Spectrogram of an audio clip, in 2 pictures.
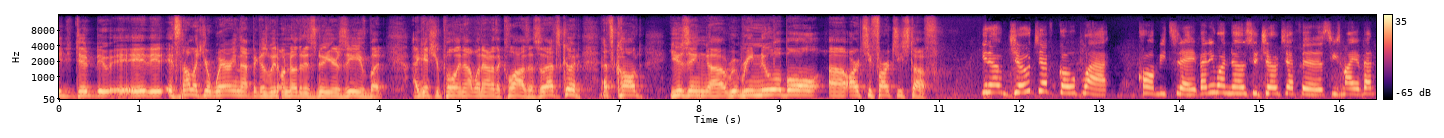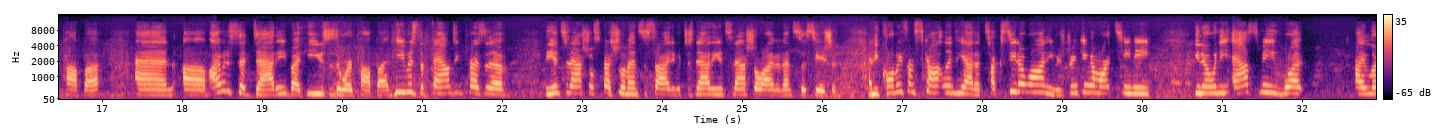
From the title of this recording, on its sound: LIVE from TIMES SQUARE, NEW YEARS EVE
